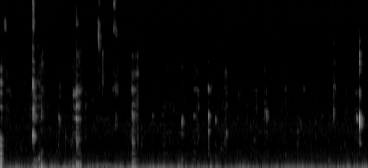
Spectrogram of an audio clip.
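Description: Close-up chewing of a mouthful of buttered toast, with a few sharp crunches and mouth clicks in the first two seconds and lighter ticks after. Under it runs the steady hum of an electric fan.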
